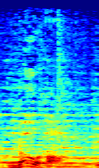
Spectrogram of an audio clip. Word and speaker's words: Bo: as tough as a boar hog, only they pronounced it Bo Hog.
